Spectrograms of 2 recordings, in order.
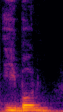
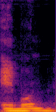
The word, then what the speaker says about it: Ebon: Which I pronounced wrong for the past 26 years. I've said Ebon. I've been playing this game for 26 fucking years, and I just asked the creator how you pronounced it, and he said it's Ebon, and I just went, oh, well, fuck it.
